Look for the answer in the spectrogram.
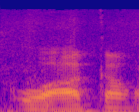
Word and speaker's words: Oaxaca: Au Mexique, la commune de Oaxaca, bon, ça s'écrit Oaxaca, ça se prononce Oaxaca,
